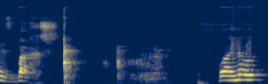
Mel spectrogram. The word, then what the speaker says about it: bakhsh: Now, the name of this food is, traditional name is baksh. But I know how difficult it is for an English speaker to pronounce baksh.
